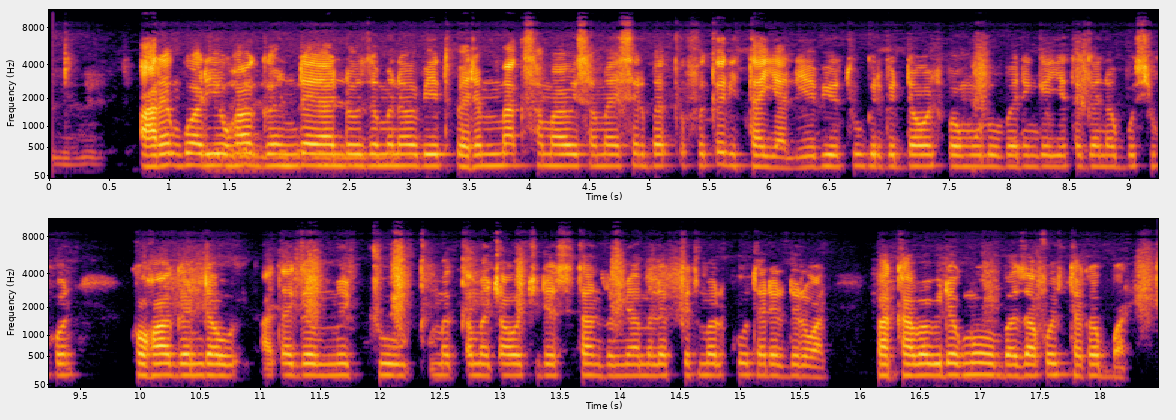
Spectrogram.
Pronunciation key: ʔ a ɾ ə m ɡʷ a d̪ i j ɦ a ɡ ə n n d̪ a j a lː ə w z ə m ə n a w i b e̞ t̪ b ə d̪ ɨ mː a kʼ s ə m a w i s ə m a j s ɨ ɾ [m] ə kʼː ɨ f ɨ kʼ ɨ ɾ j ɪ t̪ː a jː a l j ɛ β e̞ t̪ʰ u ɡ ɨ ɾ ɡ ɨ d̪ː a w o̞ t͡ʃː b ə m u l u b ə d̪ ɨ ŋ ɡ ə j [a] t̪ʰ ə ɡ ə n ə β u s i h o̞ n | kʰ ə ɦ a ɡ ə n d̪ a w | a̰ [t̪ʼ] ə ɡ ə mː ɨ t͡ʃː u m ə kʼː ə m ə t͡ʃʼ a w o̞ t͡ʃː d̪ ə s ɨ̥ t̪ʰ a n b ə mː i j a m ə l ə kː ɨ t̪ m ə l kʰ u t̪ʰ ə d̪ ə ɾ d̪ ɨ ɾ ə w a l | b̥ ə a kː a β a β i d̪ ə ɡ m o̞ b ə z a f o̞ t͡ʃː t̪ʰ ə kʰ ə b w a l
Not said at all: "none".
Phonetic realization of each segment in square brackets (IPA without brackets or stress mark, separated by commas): b, ɛ, t̪ʼ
